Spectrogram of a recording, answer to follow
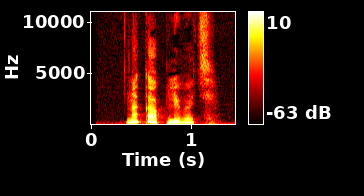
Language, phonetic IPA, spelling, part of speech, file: Russian, [nɐˈkaplʲɪvətʲ], накапливать, verb, Ru-накапливать.ogg
- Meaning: 1. to accumulate, to gather, to amass, to pile up 2. to stockpile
